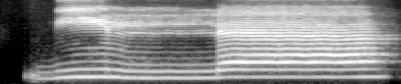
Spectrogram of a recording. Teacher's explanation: lafz jalala will be light because there is kasra before it. Don't drop this E sound, even you are attaching it with the coming up letter.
